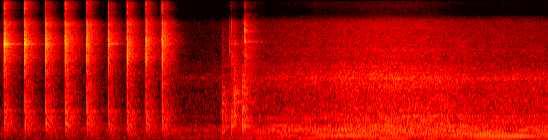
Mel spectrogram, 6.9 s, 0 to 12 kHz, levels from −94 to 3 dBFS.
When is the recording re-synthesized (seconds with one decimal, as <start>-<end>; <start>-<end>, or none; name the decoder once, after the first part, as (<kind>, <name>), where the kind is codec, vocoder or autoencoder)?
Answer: 0.9-2.4 (vocoder, BigVGAN v2); 2.8-4.8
